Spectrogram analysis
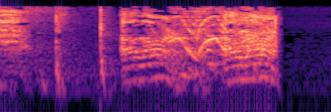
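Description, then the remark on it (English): A wailing siren sound effect rises and falls in pitch over a couple of seconds, loud and continuous, preceded by two sharp percussive hits, then cuts off abruptly into silence. “I don't mean to sound the alarm, but...”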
